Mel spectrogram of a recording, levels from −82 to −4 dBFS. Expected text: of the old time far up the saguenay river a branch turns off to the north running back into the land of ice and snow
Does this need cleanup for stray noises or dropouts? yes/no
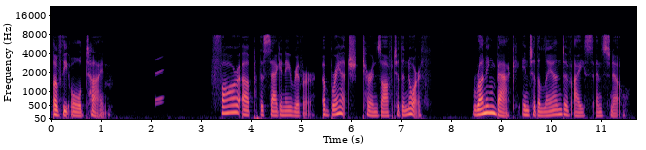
yes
